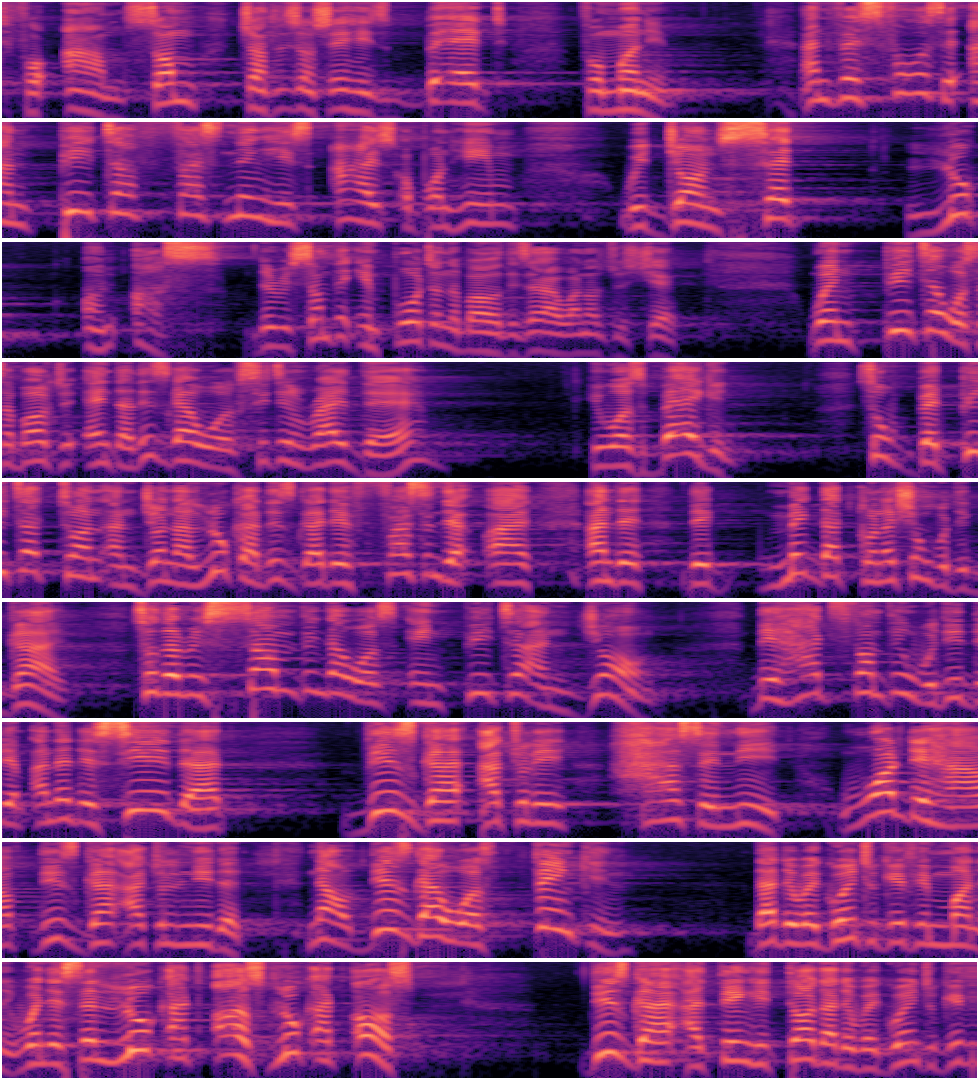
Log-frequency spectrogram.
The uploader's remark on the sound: at Broadway Baptist Church, Lexington, Kentucky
